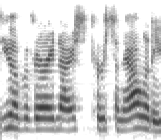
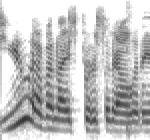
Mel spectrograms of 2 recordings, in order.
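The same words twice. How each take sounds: First: Said in the usual way. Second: Retold compliment, "You" stretched and lifted; emphatic "You", returning the compliment; stress on YOU. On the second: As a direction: turn it back with weight on "You".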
